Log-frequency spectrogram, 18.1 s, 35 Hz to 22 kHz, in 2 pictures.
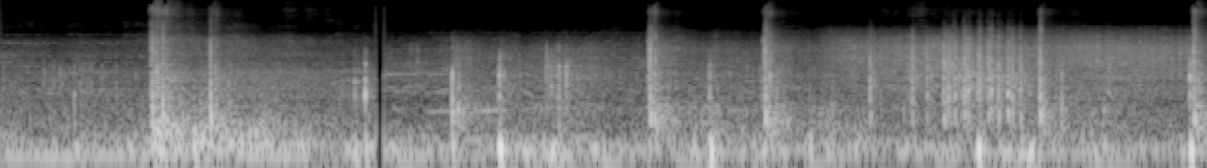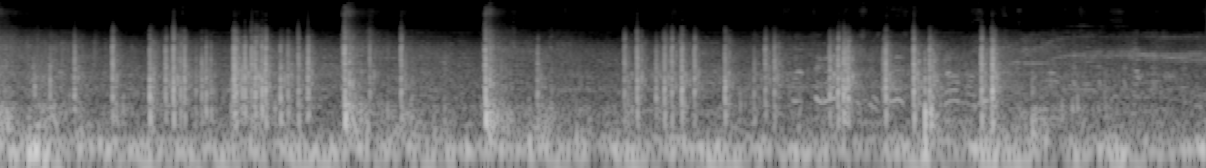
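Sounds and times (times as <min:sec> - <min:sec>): fireworks booming: 0:00.0 - 0:18.0
fireworks crackling: 0:00.0 - 0:18.0.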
